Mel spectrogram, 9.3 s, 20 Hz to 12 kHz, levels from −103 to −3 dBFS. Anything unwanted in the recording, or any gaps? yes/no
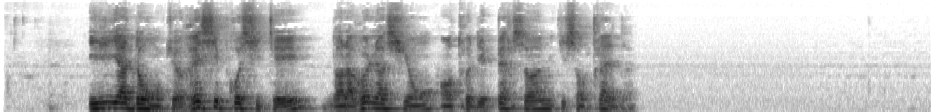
no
